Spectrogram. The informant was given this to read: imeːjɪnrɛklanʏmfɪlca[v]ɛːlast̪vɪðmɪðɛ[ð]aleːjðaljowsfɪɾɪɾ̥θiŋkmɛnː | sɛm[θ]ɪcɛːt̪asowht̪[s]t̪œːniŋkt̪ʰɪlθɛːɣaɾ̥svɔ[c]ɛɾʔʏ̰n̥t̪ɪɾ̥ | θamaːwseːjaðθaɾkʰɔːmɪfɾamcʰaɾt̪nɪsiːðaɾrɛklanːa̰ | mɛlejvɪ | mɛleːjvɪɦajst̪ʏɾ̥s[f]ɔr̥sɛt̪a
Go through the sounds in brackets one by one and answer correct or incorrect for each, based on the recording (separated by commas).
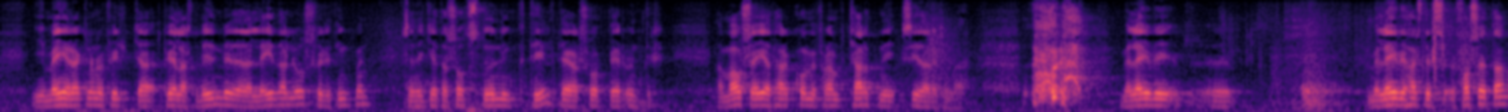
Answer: incorrect, correct, correct, correct, incorrect, correct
